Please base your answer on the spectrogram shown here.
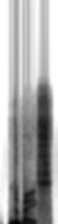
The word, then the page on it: debase: British English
